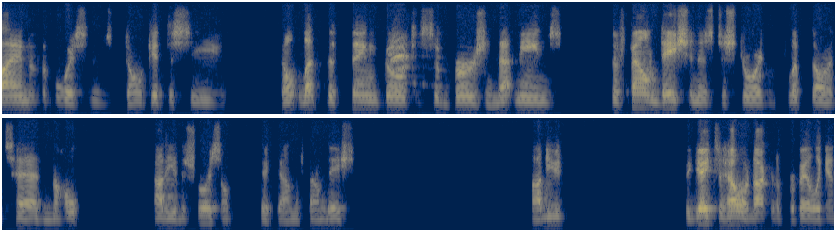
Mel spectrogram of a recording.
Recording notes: Sermon delivered at Pilgrim Baptist Church on Sunday, March 26, 2023, at 2:15 pm.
